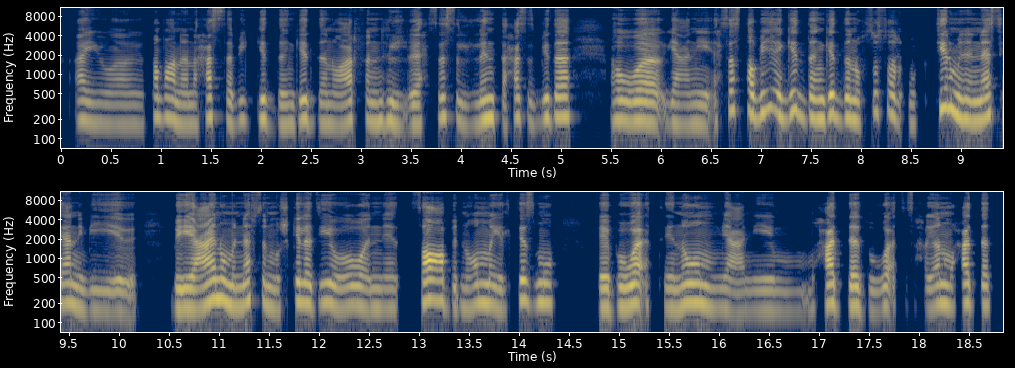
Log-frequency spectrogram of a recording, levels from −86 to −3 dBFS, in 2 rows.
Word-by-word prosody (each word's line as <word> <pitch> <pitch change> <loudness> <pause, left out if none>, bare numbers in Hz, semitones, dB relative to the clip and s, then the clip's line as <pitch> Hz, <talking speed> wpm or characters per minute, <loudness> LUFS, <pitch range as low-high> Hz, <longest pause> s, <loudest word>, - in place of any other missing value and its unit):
أيوه 170 -3 -8
طبعًا 210 -2 -3
أنا 170 0 -7
حاسّة 215 -3 -3
بيك 190 +2 -12
جدًا، 190 -4 -3
جدًا، 175 -1 -4
وعارفة 180 +4 -2
إن 180 0 -4
الإحساس 185 +4 -5
اللي 175 0 -5
أنت 210 +1 +1
حاسس 215 -2 -5
بيه 195 +5 -3
ده 220 +1 +3 0.4
هو 190 -1 +2 0.2
يعني 170 -1 -7
إحساس 275 +9 -5
طبيعي 255 -1 +2
جدًا، 215 -3 0
جدًا، 215 -3 +3
وخصوصًا 240 +4 -6
وكتير 180 - 0
من 220 -6 +4
الناس 210 +4 +1
يعني 200 -4 0
بي 155 -1 -6 0.3
بيعانوا 175 +7 +6
من 185 -3 0
نفس 215 +2 -2
المشكلة 195 +4 -1
دي 200 +2 -2
وهو 180 +1 -1
إن 170 0 -7
صعب 225 -4 +7
إن 175 -1 -8
هُم 195 +3 -1
يلتزموا، 200 +4 -2 0.5
آآ، 170 - +5
بوقت 180 +4 +3
نوم، 185 0 0
يعني، 155 0 -5
محدد 165 +5 +2
ووقت 175 +4 -5
صحيان 175 +2 -5
محدد. 195 0 0
185 Hz, 145 wpm, -26 LUFS, 170-210 Hz, 0.5 s, صعب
